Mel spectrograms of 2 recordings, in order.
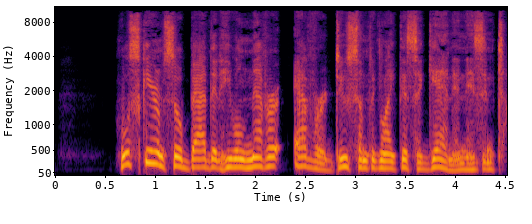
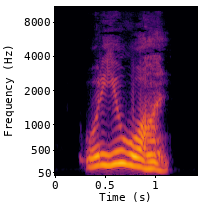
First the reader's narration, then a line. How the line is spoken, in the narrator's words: asked sleepily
